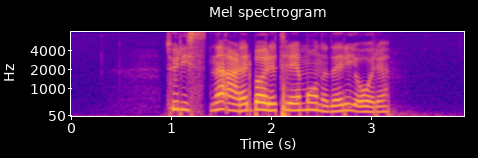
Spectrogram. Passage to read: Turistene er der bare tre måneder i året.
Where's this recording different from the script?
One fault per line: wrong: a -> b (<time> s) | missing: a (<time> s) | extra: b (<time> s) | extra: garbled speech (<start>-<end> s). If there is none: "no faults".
no faults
